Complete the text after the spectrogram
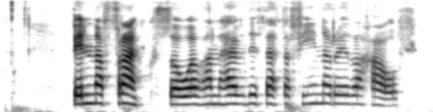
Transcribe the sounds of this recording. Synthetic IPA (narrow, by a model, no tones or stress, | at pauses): pɪnːafɾaŋ̥kθoːwaðɦanːɦɛvðɪθɛht̪afiːnaɾœːɥðahaːwɾ̥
